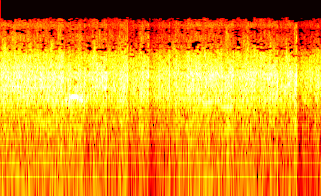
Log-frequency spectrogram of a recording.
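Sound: audience applause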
